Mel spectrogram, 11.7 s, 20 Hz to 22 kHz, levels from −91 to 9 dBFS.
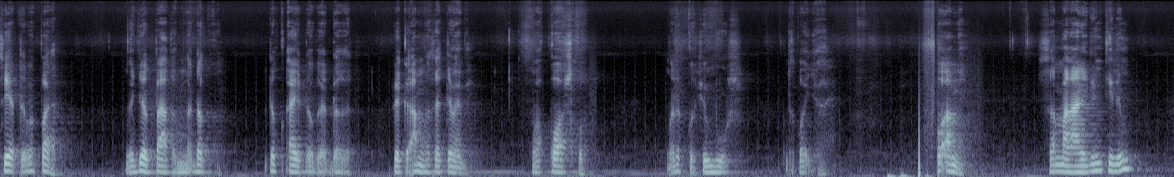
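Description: Right from the start and all the way through, there's Wi-Fi interference under the speech: a steady tick roughly ten times a second, one every 102.4 ms, from a nearby radio's beacon being picked up and rectified by the audio circuit. It sits well down, around 35 dB below the speech.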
